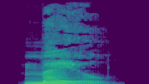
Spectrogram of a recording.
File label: male; Oxford Word Skills Intermediate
